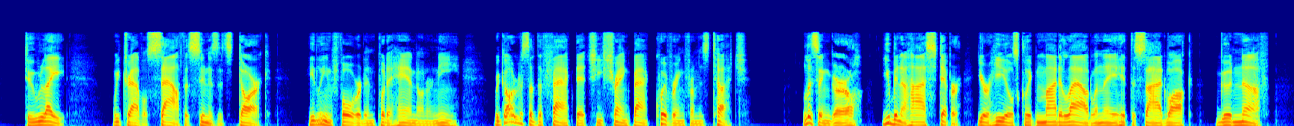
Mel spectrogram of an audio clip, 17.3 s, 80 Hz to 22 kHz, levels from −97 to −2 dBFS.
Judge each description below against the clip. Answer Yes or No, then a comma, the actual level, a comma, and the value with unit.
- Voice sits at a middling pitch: No, very low, 95 Hz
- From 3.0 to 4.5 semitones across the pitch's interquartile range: Yes, average, 3.4 semitones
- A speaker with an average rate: Yes, average, 175 wpm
